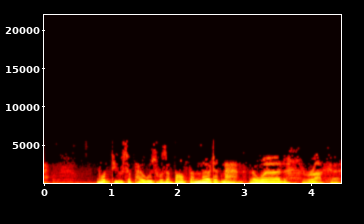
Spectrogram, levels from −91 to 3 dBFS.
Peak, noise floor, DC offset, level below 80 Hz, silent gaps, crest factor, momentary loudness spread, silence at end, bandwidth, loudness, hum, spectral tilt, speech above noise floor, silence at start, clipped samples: -6 dBFS; -44 dBFS; under 0.1%; -36 dBFS; none; 14 dB; 10 LU; 0 s; 5.4 kHz; -21 LUFS; none; -9 dB/octave; 25 dB; 0 s; under 0.1%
